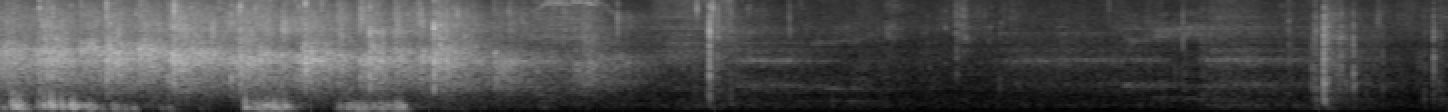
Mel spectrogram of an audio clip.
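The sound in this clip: An audience at a morning church service applauds to welcome a speaker. The clapping is loud for about two seconds, then fades away, leaving a few faint knocks.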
